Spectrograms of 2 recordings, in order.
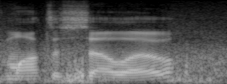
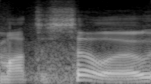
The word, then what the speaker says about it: Monticello: is a bank and the word Monticello is pronounced Monticello but in good old future dialects they turned this town's name into Monticello so trying to keep it the culture here but I like Monticello better also since I was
